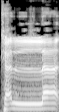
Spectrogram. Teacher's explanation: dengan ee gusi depan ya bagian atas Kalla la Al Kalla di situ ada tasdid jadi ditahan ya jadi ditahan jangan terlalu terburu-buru jadi kala ya tapi Kalla di situ ada bainiahnya seperti itu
